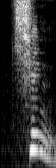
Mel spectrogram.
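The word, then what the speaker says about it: 秦: 그러니까 같은 진이라도 진이 친 이렇게 발음돼요.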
